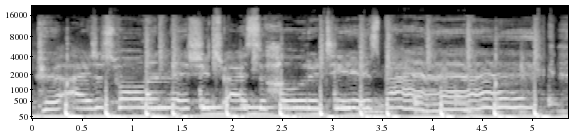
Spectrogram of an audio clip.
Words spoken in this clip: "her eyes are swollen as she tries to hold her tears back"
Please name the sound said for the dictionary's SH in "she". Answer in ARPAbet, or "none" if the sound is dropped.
SH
